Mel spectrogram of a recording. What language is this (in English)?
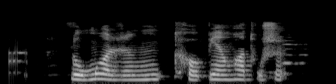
Chinese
